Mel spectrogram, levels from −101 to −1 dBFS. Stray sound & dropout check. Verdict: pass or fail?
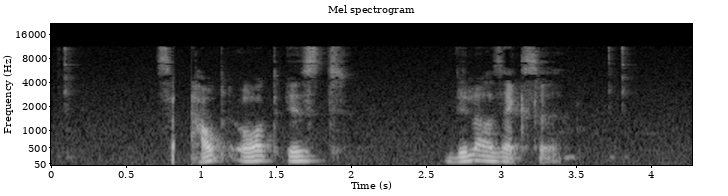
fail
